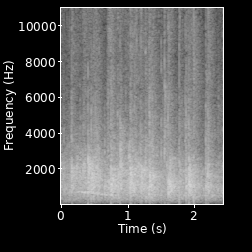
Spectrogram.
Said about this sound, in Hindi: एक बार सभी ग्रुप ताली बजाएं।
